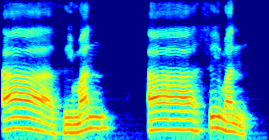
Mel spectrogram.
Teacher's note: تھا کا مخرج آپ کو معلوم ہے کہ دونوں دانتوں کے درمیان میں زبان کی نوک جب آتی ہے تو یہ تھا ادا ہوتا ہے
